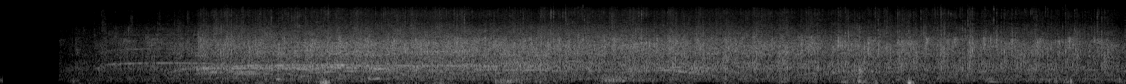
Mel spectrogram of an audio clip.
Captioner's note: applause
